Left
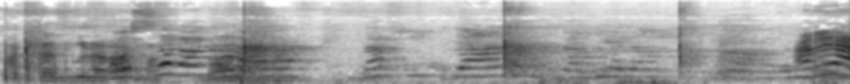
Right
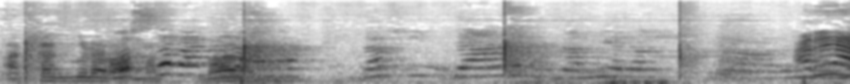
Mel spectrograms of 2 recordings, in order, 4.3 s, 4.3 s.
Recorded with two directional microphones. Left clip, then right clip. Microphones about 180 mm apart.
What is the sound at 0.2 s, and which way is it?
Speech, 65° right (ahead or behind).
